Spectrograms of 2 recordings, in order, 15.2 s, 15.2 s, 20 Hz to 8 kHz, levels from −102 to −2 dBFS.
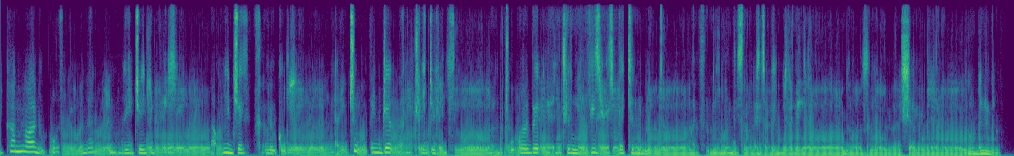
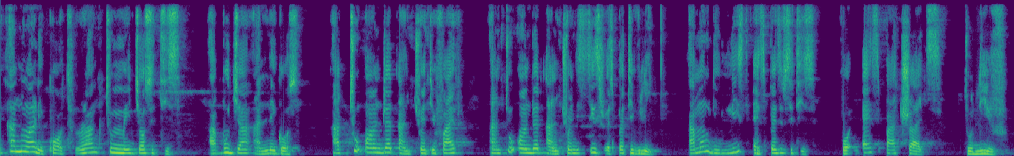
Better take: second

